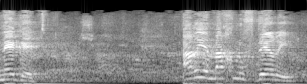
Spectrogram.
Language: Hebrew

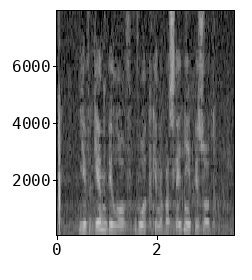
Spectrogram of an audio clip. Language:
Russian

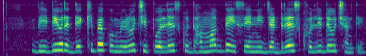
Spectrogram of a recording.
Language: Odia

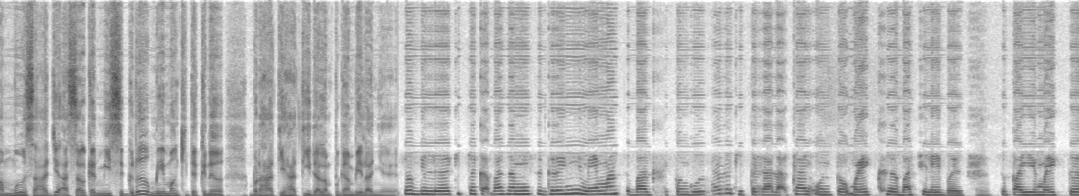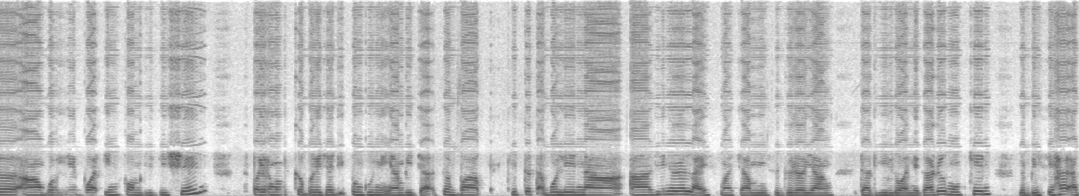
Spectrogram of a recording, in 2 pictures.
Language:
Malay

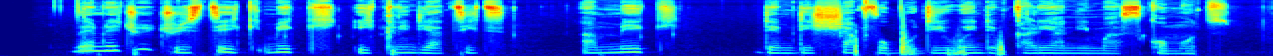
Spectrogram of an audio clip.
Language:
Nigerian Pidgin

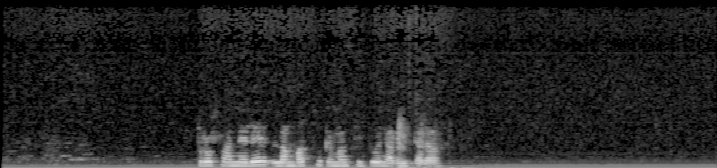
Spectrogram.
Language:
Basque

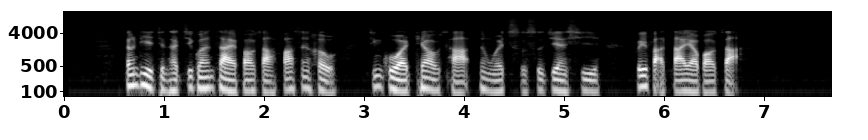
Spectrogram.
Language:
Chinese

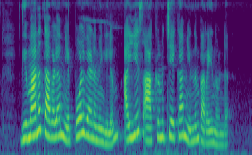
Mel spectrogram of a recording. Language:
Malayalam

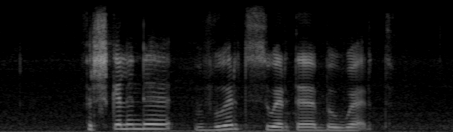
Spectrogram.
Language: Afrikaans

